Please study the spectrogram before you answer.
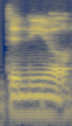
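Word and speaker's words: Danielle: start I just want to say his name is denil denil yeah okay I did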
